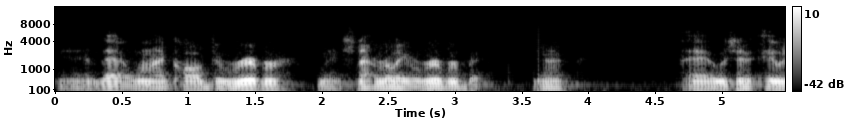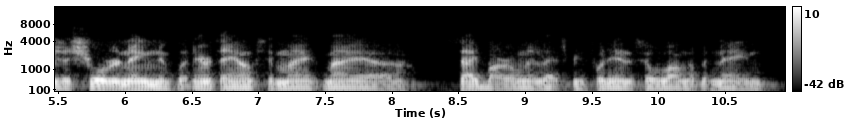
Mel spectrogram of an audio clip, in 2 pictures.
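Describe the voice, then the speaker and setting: Deep-voiced man with gummy, toothless speech. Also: fairly even intonation. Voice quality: toothless, gummy, slightly sputtering articulation. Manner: halting, folksy. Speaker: video channel host. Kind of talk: casual rambling vlog talk. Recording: dull, muffled lo-fi sound.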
